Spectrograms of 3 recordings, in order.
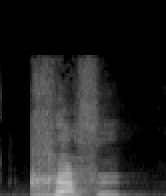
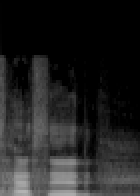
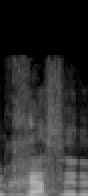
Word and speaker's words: chesed: It reads from right to left, and then I have the different ways it gets spelled in English, but it's actually pronounced chesed. You want to say that with me? Chesed. It's a hard H. So sometimes you read it as hesed, but it's a hard H in Hebrew, chesed, and so you'll see the CH.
